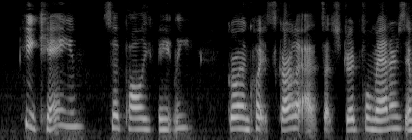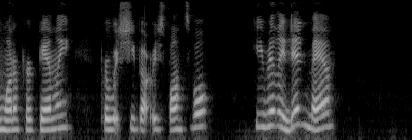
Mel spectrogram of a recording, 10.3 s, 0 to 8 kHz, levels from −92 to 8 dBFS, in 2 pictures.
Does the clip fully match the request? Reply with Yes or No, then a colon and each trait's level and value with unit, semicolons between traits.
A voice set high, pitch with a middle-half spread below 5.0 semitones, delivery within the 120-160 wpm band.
Yes: high, 245 Hz; average, 3.9 semitones; average, 150 wpm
